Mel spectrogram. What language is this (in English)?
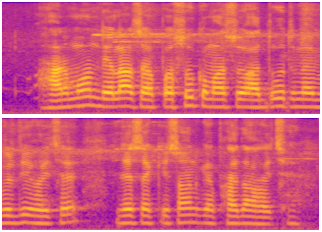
Maithili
